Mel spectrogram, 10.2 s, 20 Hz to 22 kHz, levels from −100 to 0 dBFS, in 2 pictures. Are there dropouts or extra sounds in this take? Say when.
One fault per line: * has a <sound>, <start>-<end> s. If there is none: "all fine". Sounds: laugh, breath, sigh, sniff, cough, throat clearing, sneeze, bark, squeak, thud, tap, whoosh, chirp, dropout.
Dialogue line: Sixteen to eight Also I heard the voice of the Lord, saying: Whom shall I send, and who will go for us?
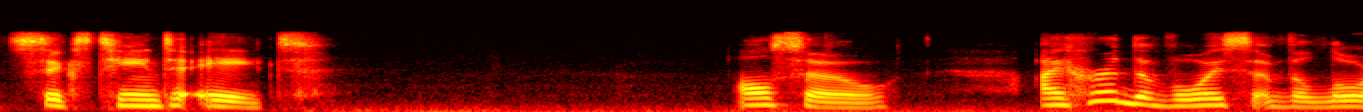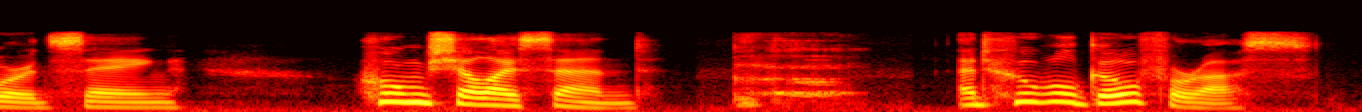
* has a throat clearing, 7.9-8.4 s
